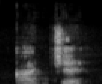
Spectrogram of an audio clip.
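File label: "aje", Nigerian Pidgin, male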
